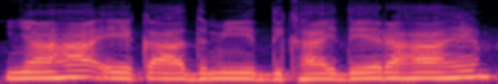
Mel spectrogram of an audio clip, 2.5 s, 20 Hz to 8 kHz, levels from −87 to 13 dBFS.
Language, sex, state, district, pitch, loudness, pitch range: Hindi, male, Jharkhand, Ranchi, 160 Hz, -12 LUFS, 155-170 Hz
